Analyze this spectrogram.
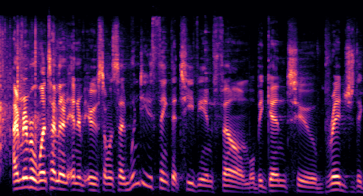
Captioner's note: applause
